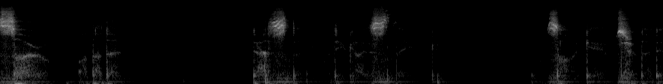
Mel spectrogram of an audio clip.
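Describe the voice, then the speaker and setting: A man whispers with long, frequent pauses and big swings in loudness. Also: moderate pace. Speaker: VTuber streamer. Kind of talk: casual livestream chat. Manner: whispered.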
